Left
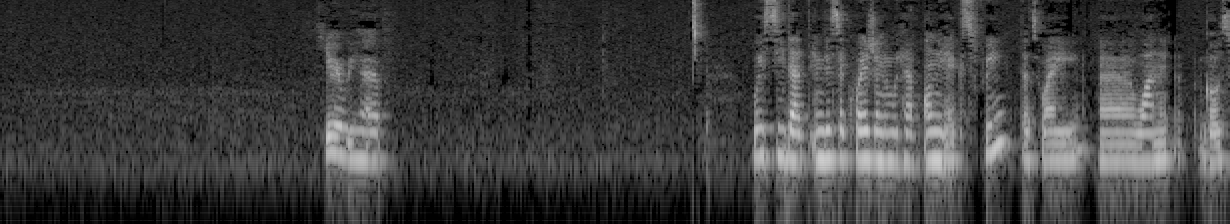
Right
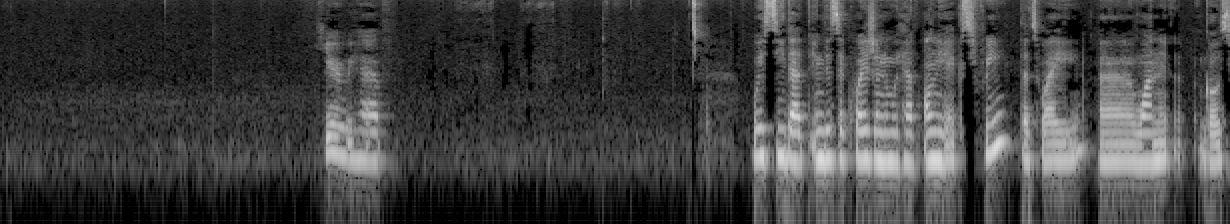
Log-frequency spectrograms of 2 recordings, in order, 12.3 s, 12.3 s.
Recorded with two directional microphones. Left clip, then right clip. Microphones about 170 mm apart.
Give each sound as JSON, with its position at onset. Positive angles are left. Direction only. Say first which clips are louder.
{"t": 3.2, "sound": "speech", "louder": "right 1 dB", "side_deg": -25}
{"t": 7.5, "sound": "speech", "louder": "right 5 dB", "side_deg": -40}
